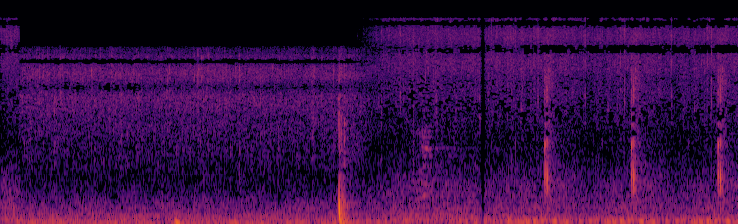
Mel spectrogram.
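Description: A thrown disc golf disc striking something hard with a single sharp knock about halfway through, after a softer low thump a couple of seconds earlier. Geese honk three short times near the end.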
